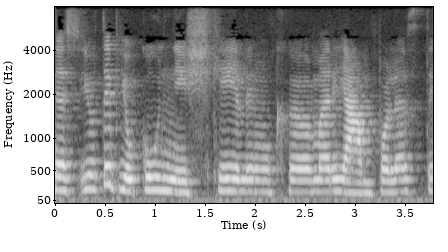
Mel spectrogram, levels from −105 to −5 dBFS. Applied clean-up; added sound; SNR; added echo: none; none; none; none.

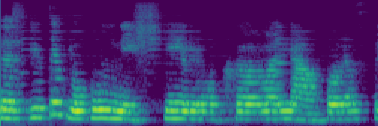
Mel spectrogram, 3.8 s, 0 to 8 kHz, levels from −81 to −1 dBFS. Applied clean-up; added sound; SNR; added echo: neural mask model DeepFilterNet 3.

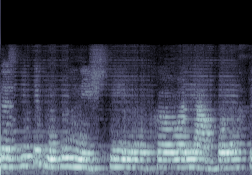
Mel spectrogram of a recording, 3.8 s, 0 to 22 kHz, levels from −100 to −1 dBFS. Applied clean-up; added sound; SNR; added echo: neural separator model SepFormer DNS4.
